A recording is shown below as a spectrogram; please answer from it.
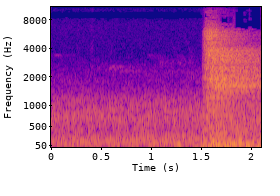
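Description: Steady low outdoor rumble. About one and a half seconds in, a sudden louder, brighter sound with several held tones cuts in.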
